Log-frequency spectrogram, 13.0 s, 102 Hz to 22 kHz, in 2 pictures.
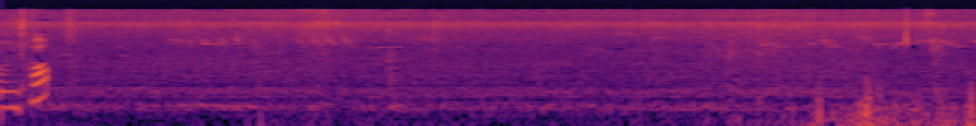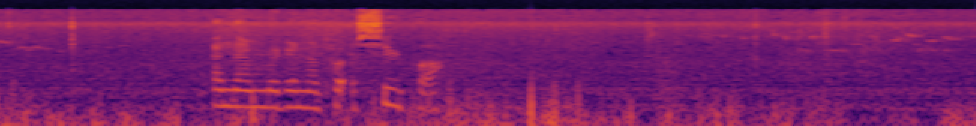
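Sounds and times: bees buzzing: 0.0 - 13.0
low buffeting rumble on microphone: 5.1 - 13.0.

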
